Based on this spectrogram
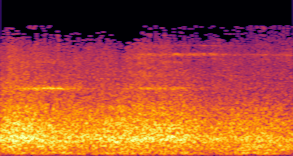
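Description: A train rushing through a station platform, heard as a loud, dense, continuous rumble and clatter of wheels and carriages that eases slightly toward the end, with no voices.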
